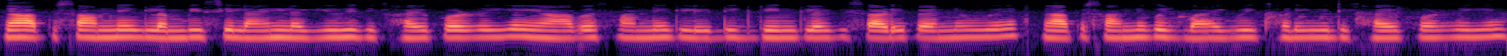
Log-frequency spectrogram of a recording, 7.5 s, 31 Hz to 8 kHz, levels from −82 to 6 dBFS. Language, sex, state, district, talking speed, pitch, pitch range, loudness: Hindi, female, Chhattisgarh, Kabirdham, 270 wpm, 200 Hz, 195-205 Hz, -22 LUFS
